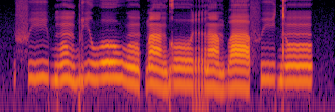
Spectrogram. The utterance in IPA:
f iː˧˥˧ b õ˧˥˧ b i˧˥˧ w oː˥ w õ˨˩ ɓ ã˨˩ ɡ oː˨˩ r ã˨˩ b aː˨˩ f iː˥ d õː˥

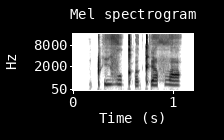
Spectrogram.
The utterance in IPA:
pʼ i v o kʼ ʌ kʼ ɛ θ ðˤ ʌ

